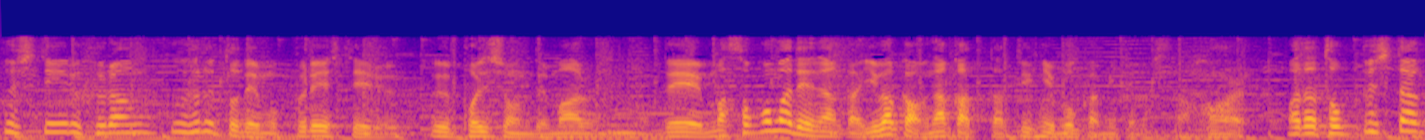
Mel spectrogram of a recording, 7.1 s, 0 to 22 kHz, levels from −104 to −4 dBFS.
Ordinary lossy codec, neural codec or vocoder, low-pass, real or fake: none; none; 7.2 kHz; real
